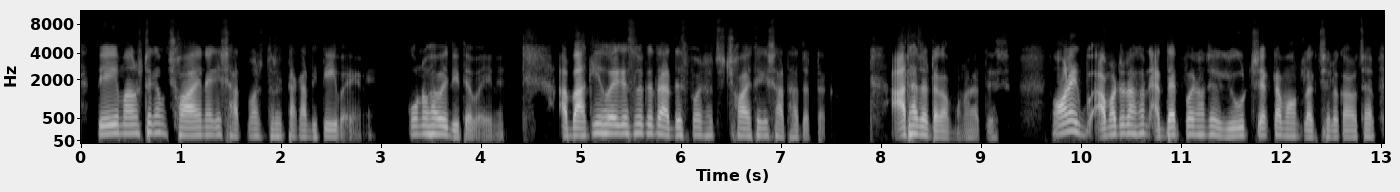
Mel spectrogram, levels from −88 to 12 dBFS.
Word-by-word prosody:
তো -, -, -6 dB
এই 175 Hz, -, +5 dB
মানুষটাকে 180 Hz, +2 st, -1 dB
আমি 180 Hz, -, -11 dB
৬ 145 Hz, -1 st, +5 dB
নাকি 150 Hz, 0 st, -4 dB
৭ 130 Hz, -, -6 dB
মাস 130 Hz, 0 st, -7 dB
ধরে 125 Hz, -1 st, -7 dB
টাকা 120 Hz, -, -6 dB
দিতেই 120 Hz, +1 st, -4 dB
পারিনি। -, -, -18 dB, 0.4 s
কোনভাবেই 165 Hz, -1 st, +2 dB
দিতে 115 Hz, -, -5 dB
পারি -, -, -14 dB
নাই। -, -, -22 dB, 0.6 s
আর -, -, +4 dB
বাকি 145 Hz, +5 st, +6 dB
হয়ে 175 Hz, -1 st, +5 dB
গেছিলো 175 Hz, +1 st, -2 dB
কিন্তু 175 Hz, -1 st, -1 dB
অ্যাট 145 Hz, -3 st, +4 dB
দিস 150 Hz, -, -1 dB
পয়েন্ট 150 Hz, -2 st, -6 dB
হচ্ছে 140 Hz, -, -15 dB
৳৬০০০ 135 Hz, -2 st, 0 dB
থেকে 140 Hz, -1 st, -5 dB
৳৭০০০ 115 Hz, -2 st, -10 dB, 0.7 s
৳৮০০০ 150 Hz, -9 st, +4 dB
মনে 95 Hz, -, -19 dB
হয় -, -, -12 dB
এটলিস্ট। -, -, -20 dB, 0.6 s
অনেক 215 Hz, +2 st, +7 dB
ব -, -, -18 dB, 0.2 s
আমার 160 Hz, -, +5 dB
জন্য 175 Hz, +1 st, +1 dB
এখন 180 Hz, +1 st, -5 dB
অ্যাট 125 Hz, -, -1 dB
দ্যাট 150 Hz, -1 st, +5 dB
পয়েন্ট 160 Hz, -1 st, 0 dB
হচ্ছে 155 Hz, 0 st, -3 dB
হিউজ 140 Hz, +3 st, -2 dB, 0.2 s
একটা 150 Hz, -, -2 dB
অ্যামাউন্ট 130 Hz, -2 st, -4 dB
লাগছিল। 120 Hz, +1 st, -5 dB
কারণ 115 Hz, -1 st, -2 dB
হচ্ছে 125 Hz, -, -6 dB
145 Hz, 215 wpm, -25 LUFS, 130-165 Hz, 0.7 s, অনেক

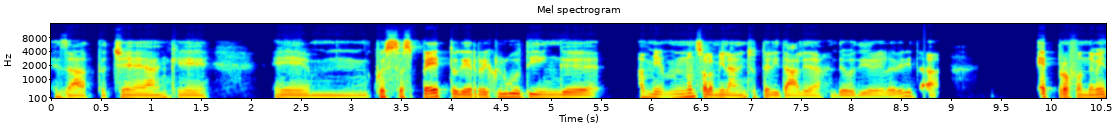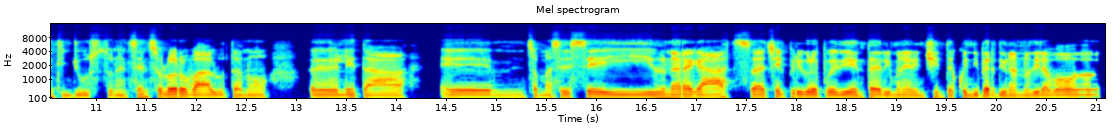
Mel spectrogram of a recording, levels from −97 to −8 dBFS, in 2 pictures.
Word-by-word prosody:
Esatto, 115 Hz, -5 st, -4 dB
c'è 120 Hz, +1 st, +2 dB
anche, 120 Hz, -1 st, -4 dB, 0.6 s
ehm, 115 Hz, -2 st, -6 dB
questo 150 Hz, +1 st, +7 dB
aspetto 155 Hz, +2 st, +6 dB
che 135 Hz, -1 st, +3 dB
il 125 Hz, -, +3 dB
recruiting, 130 Hz, -3 st, 0 dB, 0.3 s
a 140 Hz, -, -4 dB
mi 135 Hz, 0 st, -1 dB
non 145 Hz, +6 st, -1 dB
solo 150 Hz, -, +5 dB
a -, -, -6 dB
Milano, 115 Hz, -1 st, 0 dB
in 120 Hz, -, -6 dB
tutta 155 Hz, -4 st, -3 dB
l'Italia, 110 Hz, -2 st, -2 dB
devo 115 Hz, -2 st, -4 dB
dire 115 Hz, 0 st, -6 dB
la 115 Hz, +2 st, -5 dB
verità, 150 Hz, -6 st, -3 dB, 1.0 s
è -, -, +3 dB
profondamente 130 Hz, +2 st, +1 dB
ingiusto, 120 Hz, -1 st, -6 dB
nel 120 Hz, +1 st, -7 dB
senso 140 Hz, +1 st, -1 dB
loro 135 Hz, 0 st, +5 dB
valutano, 125 Hz, 0 st, -1 dB, 0.4 s
ehm, 120 Hz, 0 st, 0 dB
l'età, 120 Hz, -1 st, -2 dB, 0.3 s
ehm, 120 Hz, 0 st, -2 dB
insomma, 125 Hz, -4 st, -5 dB
se 130 Hz, -, 0 dB
sei 130 Hz, -1 st, +1 dB
una 135 Hz, +1 st, +1 dB
ragazza, 130 Hz, 0 st, +2 dB
c'è 130 Hz, -, +1 dB
il 125 Hz, -, -10 dB
pericolo 130 Hz, -2 st, +1 dB
che -, -, -7 dB
puoi 125 Hz, -1 st, -1 dB
diventare 130 Hz, +1 st, +1 dB
rimanere 125 Hz, 0 st, -2 dB
incinta 125 Hz, 0 st, -2 dB
e -, -, -5 dB
quindi 130 Hz, -1 st, -2 dB
perdi 125 Hz, -1 st, +2 dB
1 125 Hz, -, -1 dB
anno 125 Hz, 0 st, -2 dB
di 125 Hz, -, +1 dB
lavoro, 125 Hz, 0 st, 0 dB
125 Hz, 150 wpm, -23 LUFS, 120-130 Hz, 1.0 s, questo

